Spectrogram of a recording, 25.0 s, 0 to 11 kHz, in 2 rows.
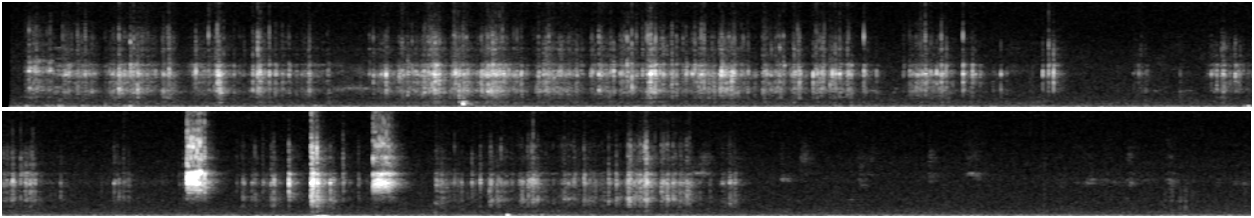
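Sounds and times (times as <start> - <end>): sharp plastic crackles: 0.1 - 10.7, 11.3 - 20.0
plastic bags rustling: 0.2 - 10.7, 11.3 - 13.9, 14.7 - 16.2, 16.8 - 20.0.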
